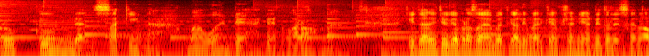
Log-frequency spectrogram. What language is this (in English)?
Indonesian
